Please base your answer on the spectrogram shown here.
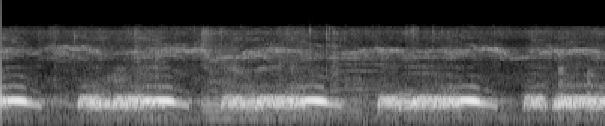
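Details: Spotted dove giving a luring coo used as a decoy to attract wild doves: low, mellow, rolling coos in phrases about a second long, repeated roughly once a second, each ending in a short downward slur.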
